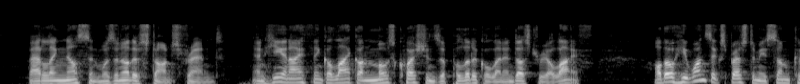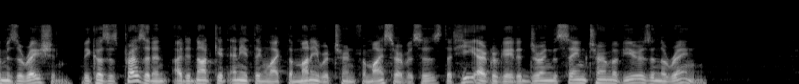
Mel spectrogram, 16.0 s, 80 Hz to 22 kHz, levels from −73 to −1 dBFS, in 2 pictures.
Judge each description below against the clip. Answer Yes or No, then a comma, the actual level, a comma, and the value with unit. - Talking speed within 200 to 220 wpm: Yes, fast, 205 wpm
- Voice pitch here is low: Yes, low, 110 Hz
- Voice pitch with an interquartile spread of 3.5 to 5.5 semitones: Yes, average, 4.8 semitones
